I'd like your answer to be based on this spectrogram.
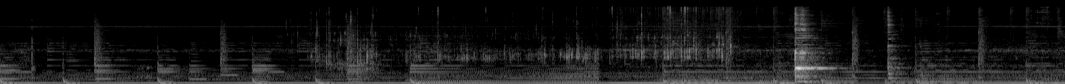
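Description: Water poured into a cup of homemade lactose-free, decaffeinated cappuccino mix, a thin steady trickle with light clinks of the cup nearby, ending in a brief louder splash and a spoon tap.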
